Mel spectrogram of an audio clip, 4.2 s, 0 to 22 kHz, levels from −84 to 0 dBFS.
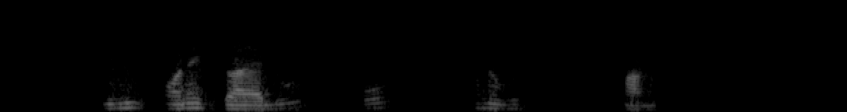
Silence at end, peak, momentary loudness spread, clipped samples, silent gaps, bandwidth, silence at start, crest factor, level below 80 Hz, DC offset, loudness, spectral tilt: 0.95 s; -34 dBFS; 15 LU; under 0.1%; 0.73-0.80 s, 1.53-1.81 s, 1.96-2.36 s, 2.62-3.12 s; 7.2 kHz; 0.5 s; 26 dB; -88 dBFS; under 0.1%; -56 LUFS; -5 dB/octave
